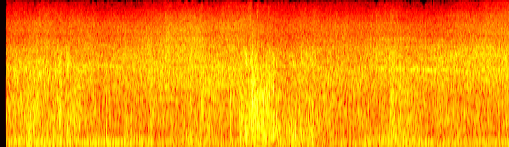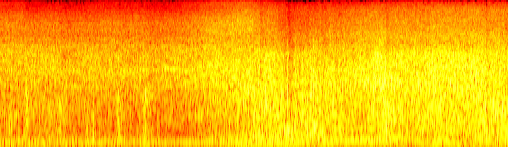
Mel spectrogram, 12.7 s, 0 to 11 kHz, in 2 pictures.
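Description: Kawasaki ER-6n's 649 cc parallel-twin engine running at a steady note, then rising in pitch as the bike accelerates about nine seconds in. Wind noise on the microphone throughout.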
